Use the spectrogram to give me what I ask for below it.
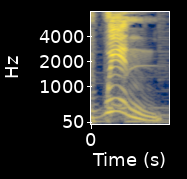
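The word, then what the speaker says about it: Nguyen: pronounced different ways like in China there's like NG u y n that's pronounced win here this this sounds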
